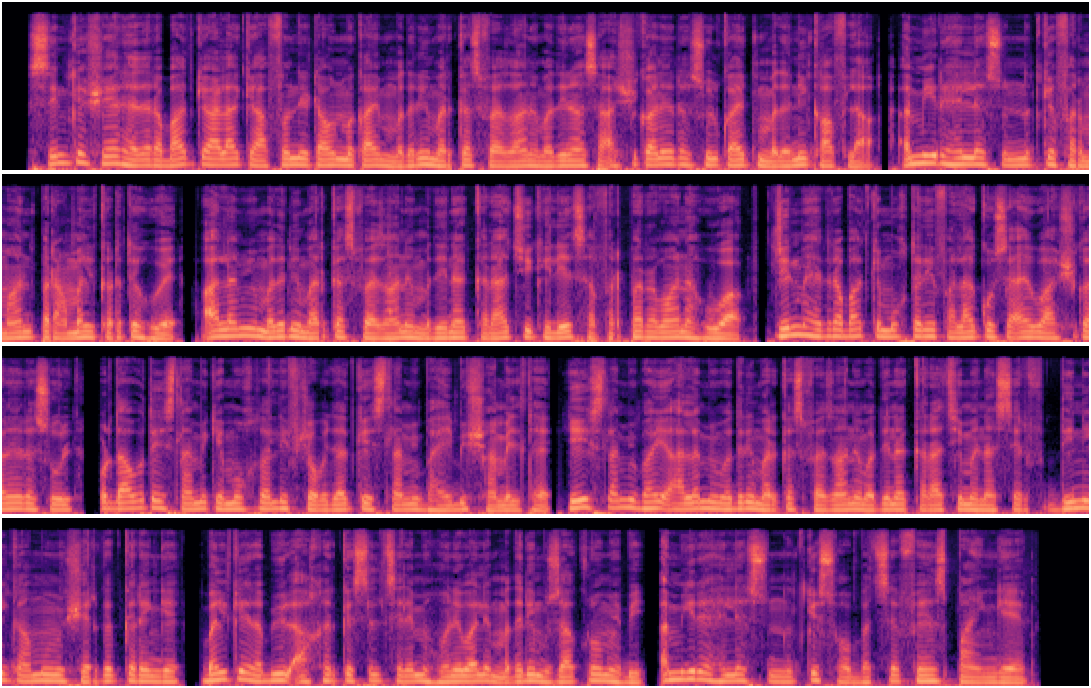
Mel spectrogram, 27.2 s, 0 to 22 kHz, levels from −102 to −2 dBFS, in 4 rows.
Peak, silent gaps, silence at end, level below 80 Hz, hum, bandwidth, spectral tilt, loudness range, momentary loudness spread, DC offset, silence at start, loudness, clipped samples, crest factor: -12 dBFS; 7.93-7.98 s, 14.10-14.16 s, 21.53-21.59 s, 24.42-24.47 s; 0.35 s; -44 dBFS; none; 16 kHz; -5 dB/octave; 1 LU; 3 LU; under 0.1%; 0.15 s; -26 LUFS; under 0.1%; 14 dB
